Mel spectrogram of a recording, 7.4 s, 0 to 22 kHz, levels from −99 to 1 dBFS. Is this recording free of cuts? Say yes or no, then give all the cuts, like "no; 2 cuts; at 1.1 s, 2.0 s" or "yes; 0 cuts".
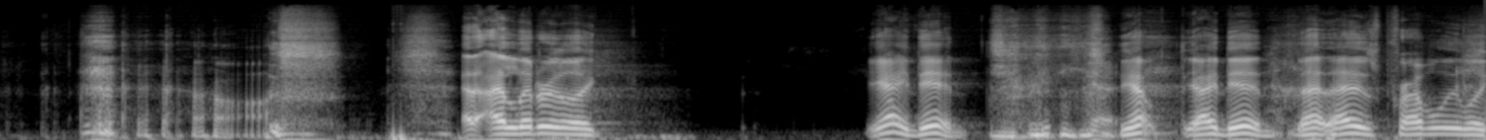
yes; 0 cuts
